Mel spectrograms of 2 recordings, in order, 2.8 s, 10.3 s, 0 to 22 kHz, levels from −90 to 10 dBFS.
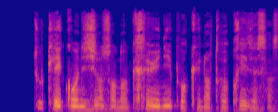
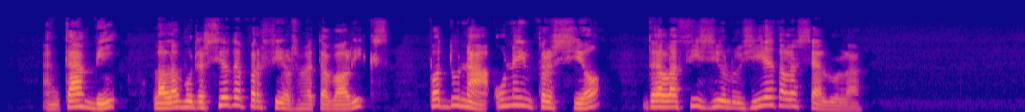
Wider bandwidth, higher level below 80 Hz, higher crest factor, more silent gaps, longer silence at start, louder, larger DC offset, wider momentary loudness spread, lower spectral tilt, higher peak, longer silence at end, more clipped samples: first, 15.5 kHz vs 11.5 kHz; first, -66 dBFS vs -76 dBFS; about the same, 22 dB vs 22 dB; neither; about the same, 0.35 s vs 0.45 s; second, -28 LUFS vs -22 LUFS; neither; second, 9 LU vs 13 LU; second, -3 dB/octave vs -4.5 dB/octave; second, -8 dBFS vs -2 dBFS; second, 0 s vs 1.65 s; neither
